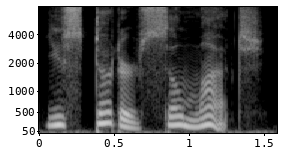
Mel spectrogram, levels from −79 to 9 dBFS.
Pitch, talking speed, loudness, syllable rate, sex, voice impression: 180 Hz, 150 wpm, -17 LUFS, 3.4 syllables/s, female, feminine, adult-like, tensed, powerful, bright, slightly soft, clear, intellectual, calm, friendly, reassuring, elegant, lively, kind, slightly modest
